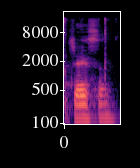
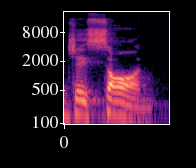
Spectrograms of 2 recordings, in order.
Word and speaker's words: JSON: starts the j yeah Jason there you go it's pronounced J song dot stringify takes one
